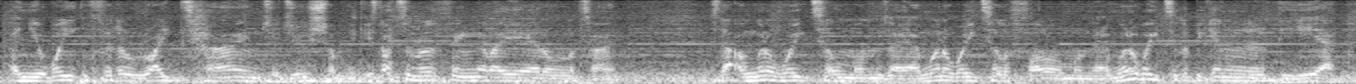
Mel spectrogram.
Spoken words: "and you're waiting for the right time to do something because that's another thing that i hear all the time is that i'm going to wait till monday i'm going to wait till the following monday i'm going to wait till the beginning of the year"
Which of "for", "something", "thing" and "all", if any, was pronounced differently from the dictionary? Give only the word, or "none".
none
